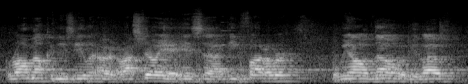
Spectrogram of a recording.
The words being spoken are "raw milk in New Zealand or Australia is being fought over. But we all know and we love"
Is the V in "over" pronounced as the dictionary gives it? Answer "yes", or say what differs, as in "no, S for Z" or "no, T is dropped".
no, V is dropped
